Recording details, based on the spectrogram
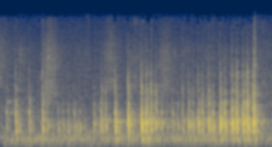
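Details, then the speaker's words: Fairly new Honda PCX scooter, shaft rocked by hand; uneven light clicks in every direction (forward-back, up-down, left-right): free play from worn, damaged bearing, source of klotok noise. "Jadi maju mundur bunyi depan belakang bunyi, atas bawah juga bunyi. Berarti semua arah ini bunyi ya."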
